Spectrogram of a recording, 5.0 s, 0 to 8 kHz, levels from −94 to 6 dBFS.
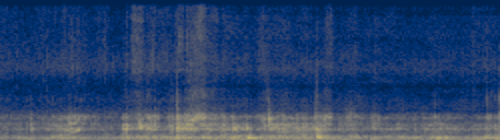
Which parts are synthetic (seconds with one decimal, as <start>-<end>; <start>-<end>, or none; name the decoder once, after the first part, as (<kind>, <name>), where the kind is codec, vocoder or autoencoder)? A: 1.9-5.0 (codec, DAC)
